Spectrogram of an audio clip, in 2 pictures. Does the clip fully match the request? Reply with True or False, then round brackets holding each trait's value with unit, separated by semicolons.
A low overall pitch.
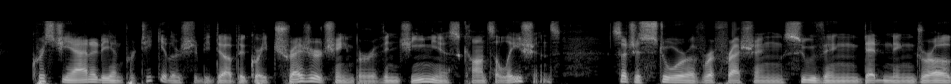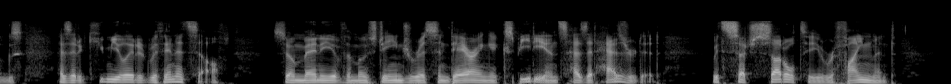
True (90 Hz)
